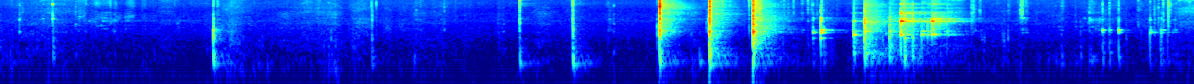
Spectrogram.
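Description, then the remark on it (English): Sharp wooden knocks and cracks, scattered at first, then three loud blows in a row, followed by a dense burst of crackling and splintering as the wood splits apart. “Just about splits itself.”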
